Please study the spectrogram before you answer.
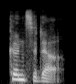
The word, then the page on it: consider: Indian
